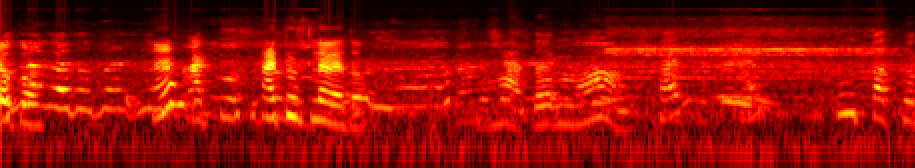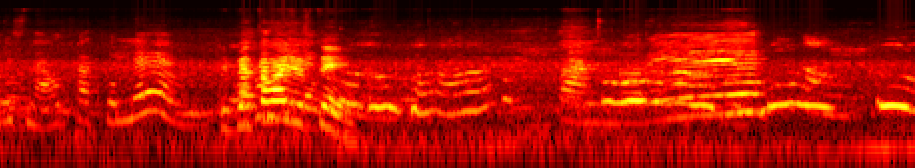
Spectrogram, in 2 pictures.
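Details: Infant girl crying during ear piercing: high-pitched, wavering crying in short bursts and drawn-out wails, a pain cry.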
